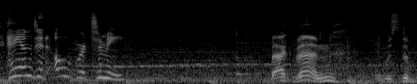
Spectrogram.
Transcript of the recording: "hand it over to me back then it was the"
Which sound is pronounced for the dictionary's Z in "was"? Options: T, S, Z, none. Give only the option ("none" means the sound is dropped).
Z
